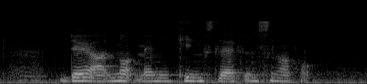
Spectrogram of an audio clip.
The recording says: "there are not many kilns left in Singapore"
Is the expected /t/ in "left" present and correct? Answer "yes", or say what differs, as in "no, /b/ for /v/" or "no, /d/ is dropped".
no, /t/ is dropped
